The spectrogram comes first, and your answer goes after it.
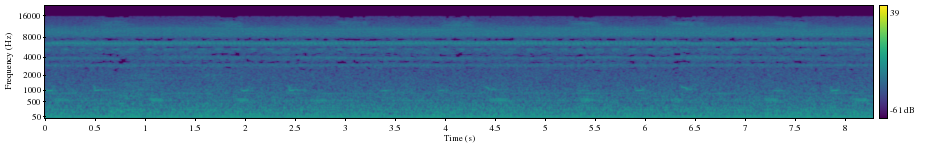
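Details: Summer-night insect chorus of crickets in countryside woods: continuous bright ringing trills layered high, with faint short chirps repeating roughly every second underneath.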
